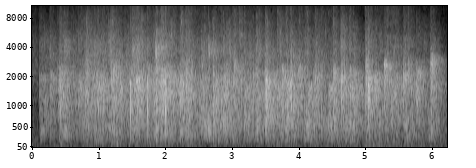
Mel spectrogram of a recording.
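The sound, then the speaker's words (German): Steady applause from an audience as thanks for help with social media support, a dense wash of many hands clapping at an even, fairly loud level for several seconds before tapering off at the end. “Großen Applaus.”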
